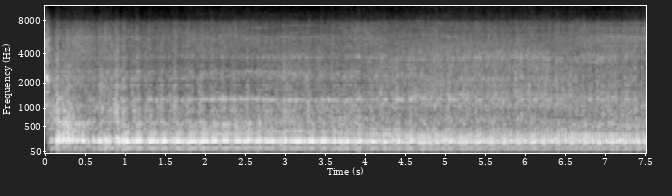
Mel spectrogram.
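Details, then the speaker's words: Yamaha Thundercat motorcycle, first start after full reassembly with choke on and fuel pump priming: smooth, even, quiet idle with no knocks or rattles and no leaks; engine running sweetly, normal idle. "That sounds sweet now. I can't even hear no engine noise on that. That sounds lovely. That engine is sweet as."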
